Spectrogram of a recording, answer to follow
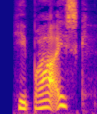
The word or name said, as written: hebraisk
